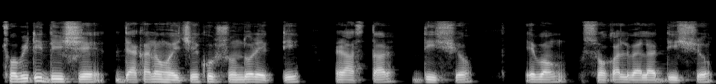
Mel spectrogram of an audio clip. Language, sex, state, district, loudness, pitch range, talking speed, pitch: Bengali, male, West Bengal, Jhargram, -14 LUFS, 110-125 Hz, 100 wpm, 115 Hz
